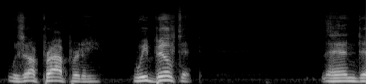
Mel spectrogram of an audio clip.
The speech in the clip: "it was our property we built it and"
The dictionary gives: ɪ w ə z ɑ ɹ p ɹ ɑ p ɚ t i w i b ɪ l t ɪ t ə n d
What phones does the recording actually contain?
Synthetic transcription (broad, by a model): w ə z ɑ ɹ p ɹ ɑ p ɚ t i w i b ɪ l t ɪ t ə n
